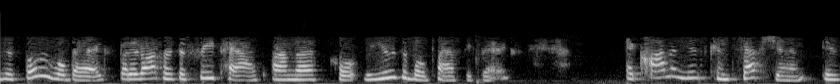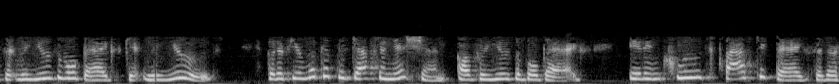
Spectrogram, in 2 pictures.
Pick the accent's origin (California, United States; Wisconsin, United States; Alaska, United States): Alaska, United States; Palmer; I'm from Palm, Alaska.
